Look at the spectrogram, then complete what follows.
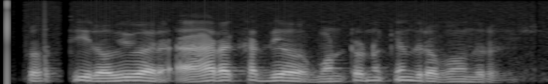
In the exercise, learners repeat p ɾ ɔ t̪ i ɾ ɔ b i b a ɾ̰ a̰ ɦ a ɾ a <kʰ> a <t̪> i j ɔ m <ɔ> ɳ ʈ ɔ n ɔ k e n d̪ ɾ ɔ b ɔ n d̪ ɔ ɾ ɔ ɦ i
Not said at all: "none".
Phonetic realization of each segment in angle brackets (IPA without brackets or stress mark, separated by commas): kʰ, d̪, ɔ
